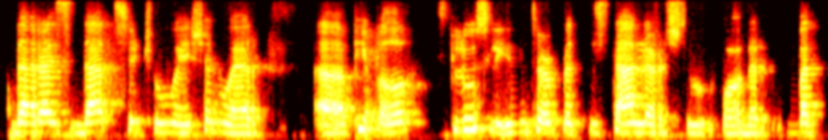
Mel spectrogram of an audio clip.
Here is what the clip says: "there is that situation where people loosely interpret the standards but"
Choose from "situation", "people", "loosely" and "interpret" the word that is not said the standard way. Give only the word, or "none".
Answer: none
